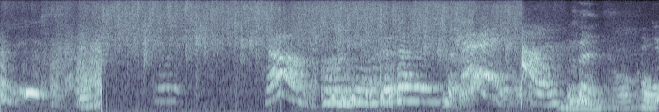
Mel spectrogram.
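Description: Water running from a garden hose and splashing onto concrete, a steady hiss, with young children's voices over it in the second half.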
